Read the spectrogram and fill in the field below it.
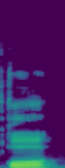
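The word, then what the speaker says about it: ق: So to pronounce it, try to put some pressure on it as well. Qa, qa, qu, qi, qa.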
